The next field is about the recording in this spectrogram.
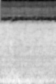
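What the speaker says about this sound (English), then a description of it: "It's pouring rain." Heavy pouring rain at a late-night moving food stall in China, a dense steady wash of noise from close by with no gaps, no voices present.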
